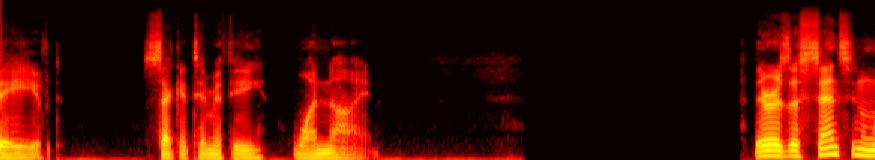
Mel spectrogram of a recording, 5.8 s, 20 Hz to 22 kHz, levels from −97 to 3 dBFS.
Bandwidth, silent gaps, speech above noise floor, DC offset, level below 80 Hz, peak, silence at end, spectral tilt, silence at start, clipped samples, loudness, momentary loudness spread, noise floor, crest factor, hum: 15.5 kHz; 3.49-4.92 s; 30 dB; under 0.1%; -54 dBFS; -10 dBFS; 0 s; -5.5 dB/octave; 0 s; under 0.1%; -28 LUFS; 14 LU; -58 dBFS; 20 dB; none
